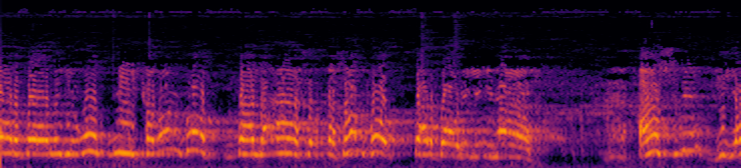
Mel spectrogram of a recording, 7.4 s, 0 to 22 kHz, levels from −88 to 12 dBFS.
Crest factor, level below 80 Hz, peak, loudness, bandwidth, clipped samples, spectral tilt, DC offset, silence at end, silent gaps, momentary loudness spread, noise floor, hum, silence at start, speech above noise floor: 14 dB; -62 dBFS; -4 dBFS; -17 LUFS; 17 kHz; under 0.1%; -4.5 dB/octave; under 0.1%; 0 s; none; 10 LU; -44 dBFS; none; 0 s; 27 dB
